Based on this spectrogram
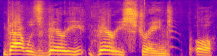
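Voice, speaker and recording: Slow, smooth-voiced woman streamer. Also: deep voice, darkish tone. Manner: playful, self-amused rambling. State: dry, strained throat. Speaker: streamer doing voice training. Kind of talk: casual live-stream chat.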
